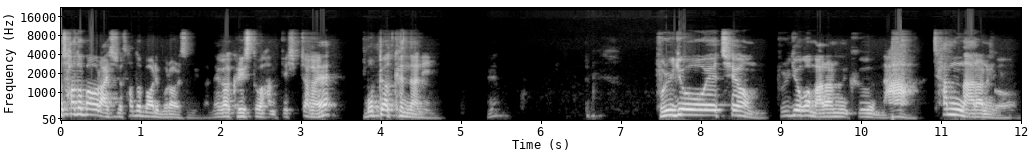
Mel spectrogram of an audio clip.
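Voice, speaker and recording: Middle-aged male pastor for a church lecture, mellow husky voice, keeps checking in with the room and repeating key terms, dull lo-fi sound. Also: mid-range voice. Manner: asks the audience and repeats key words. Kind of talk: church lecture to lay people.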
